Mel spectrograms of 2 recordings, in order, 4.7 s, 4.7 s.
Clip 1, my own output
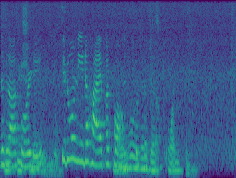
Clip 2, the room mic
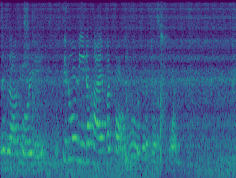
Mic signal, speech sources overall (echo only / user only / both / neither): echo only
